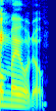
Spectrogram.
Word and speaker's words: Onmyōdō: Onmyodo. – Yeah. It's spelled O-N-M-Y, O with like a line above it. – Okay. – D-O with a line above it. – Okay. – Onmyodo.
